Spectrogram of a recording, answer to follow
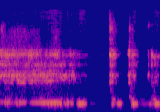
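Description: Vibratory courtship song of a male Habronattus jumping spider, picked up from the substrate by a phonograph-needle vibration sensor and played back: a buzz lasting about a second, then a run of short pulses, about three or four a second.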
